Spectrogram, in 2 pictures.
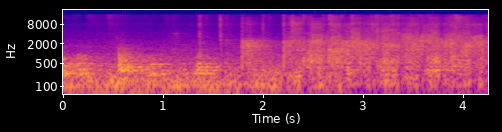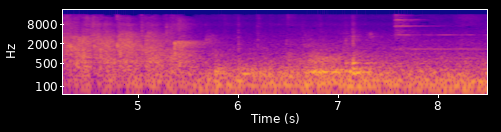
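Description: A small audience clapping for a few seconds, then a single ringing chime near the end.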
